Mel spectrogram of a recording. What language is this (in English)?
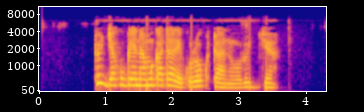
Ganda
